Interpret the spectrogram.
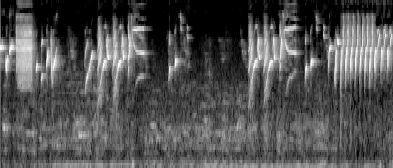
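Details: Repeated bursts of goldfinch song, jingling twitters and buzzy notes in several phrases separated by short pauses, closing with a rapid metallic trill.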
